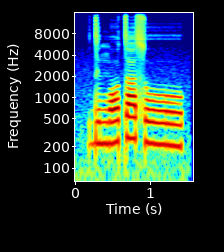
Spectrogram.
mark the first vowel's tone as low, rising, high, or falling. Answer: low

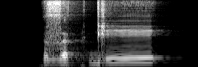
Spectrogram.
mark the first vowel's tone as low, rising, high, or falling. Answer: low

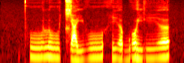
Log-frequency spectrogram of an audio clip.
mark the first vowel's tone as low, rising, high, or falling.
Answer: rising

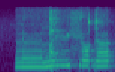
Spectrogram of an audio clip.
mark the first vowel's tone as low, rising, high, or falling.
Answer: low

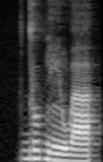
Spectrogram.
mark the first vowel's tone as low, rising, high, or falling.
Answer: high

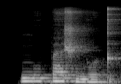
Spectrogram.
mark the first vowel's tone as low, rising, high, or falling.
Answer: low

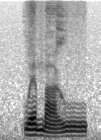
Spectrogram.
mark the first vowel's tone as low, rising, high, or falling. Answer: high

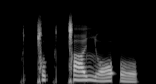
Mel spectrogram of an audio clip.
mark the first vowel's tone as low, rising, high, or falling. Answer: high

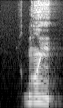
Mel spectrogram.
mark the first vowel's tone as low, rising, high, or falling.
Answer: falling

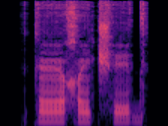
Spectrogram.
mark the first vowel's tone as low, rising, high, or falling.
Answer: high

